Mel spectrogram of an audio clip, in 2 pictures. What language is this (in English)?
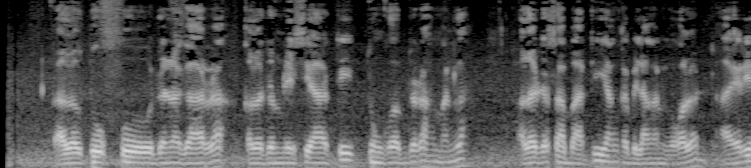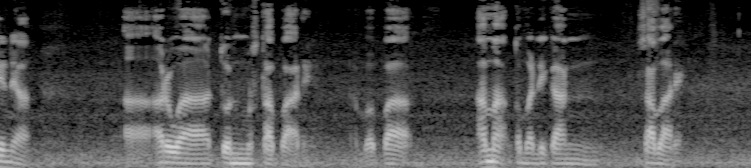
Sabah Bisaya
